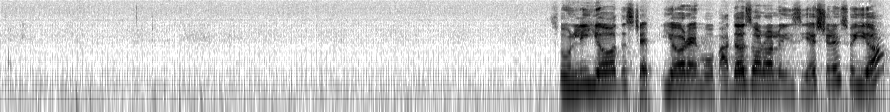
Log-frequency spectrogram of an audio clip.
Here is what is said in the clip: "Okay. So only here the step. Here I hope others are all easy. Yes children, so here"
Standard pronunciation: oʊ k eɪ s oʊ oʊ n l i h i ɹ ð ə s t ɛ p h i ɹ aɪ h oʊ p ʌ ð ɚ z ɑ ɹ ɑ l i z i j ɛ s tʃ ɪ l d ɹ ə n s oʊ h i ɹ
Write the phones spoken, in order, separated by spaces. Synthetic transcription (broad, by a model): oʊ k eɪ s oʊ oʊ n l i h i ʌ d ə s t ɛ p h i ɹ aɪ h oʊ p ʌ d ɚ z ɑ ɹ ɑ l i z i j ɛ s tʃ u d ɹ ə n s oʊ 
